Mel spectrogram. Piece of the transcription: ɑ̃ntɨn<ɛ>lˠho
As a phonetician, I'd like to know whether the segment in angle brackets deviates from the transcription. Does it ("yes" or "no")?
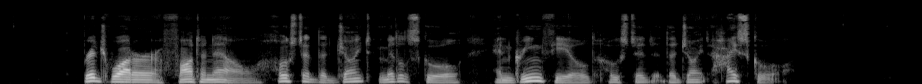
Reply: no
